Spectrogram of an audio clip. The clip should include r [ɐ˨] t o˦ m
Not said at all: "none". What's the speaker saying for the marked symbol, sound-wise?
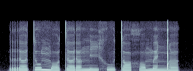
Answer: ɐ˨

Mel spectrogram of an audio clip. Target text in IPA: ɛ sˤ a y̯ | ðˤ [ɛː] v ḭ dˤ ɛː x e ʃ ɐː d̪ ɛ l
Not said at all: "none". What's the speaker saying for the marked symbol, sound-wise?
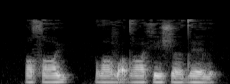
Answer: ɛː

